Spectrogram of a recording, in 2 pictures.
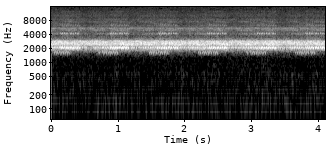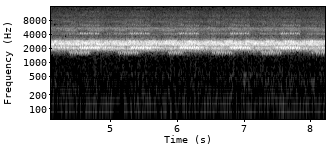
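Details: Willamette Valley, Oregon tree cricket chorus: overlapping high continuous trills with a clear rhythmic pulsing about every two-thirds of a second, steady in loudness, nothing else audible.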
